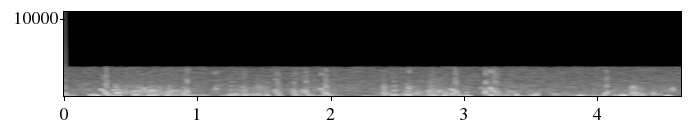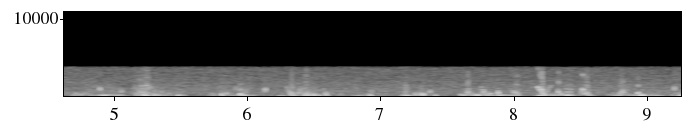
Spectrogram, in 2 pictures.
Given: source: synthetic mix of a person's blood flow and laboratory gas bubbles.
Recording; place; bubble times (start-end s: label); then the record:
Doppler ultrasound of blood flow; precordium
0.00-0.09 s: bubbles
0.15-0.96 s: bubbles
1.11-1.16 s: bubbles
1.23-1.65 s: bubbles
1.69-2.04 s: bubbles
2.35-3.07 s: bubbles
3.10-3.58 s: bubbles
4.02-4.60 s: bubbles
4.87-4.94 s: bubbles
5.04-5.07 s: bubbles
5.13-5.55 s: bubbles
5.77-6.03 s: bubbles
6.10-6.18 s: bubbles
6.28-6.64 s: bubbles
6.89-6.96 s: bubbles
7.15-7.44 s: bubbles
7.57-7.93 s: bubbles
7.97-8.05 s: bubbles
8.16-8.63 s: bubbles
8.78-8.85 s: bubbles
8.89-8.97 s: bubbles
9.16-9.27 s: bubbles
From the record:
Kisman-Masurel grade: 332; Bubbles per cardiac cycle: rolling drumbeat, 9 or more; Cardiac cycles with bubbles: 50 to 99%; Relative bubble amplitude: moderate (0.250 to 0.450); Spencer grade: 3 (all of the cardiac periods contain showers or single bubble signals, but not dominating or overriding the cardiac motion signals); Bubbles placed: anywhere in the cardiac cycle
